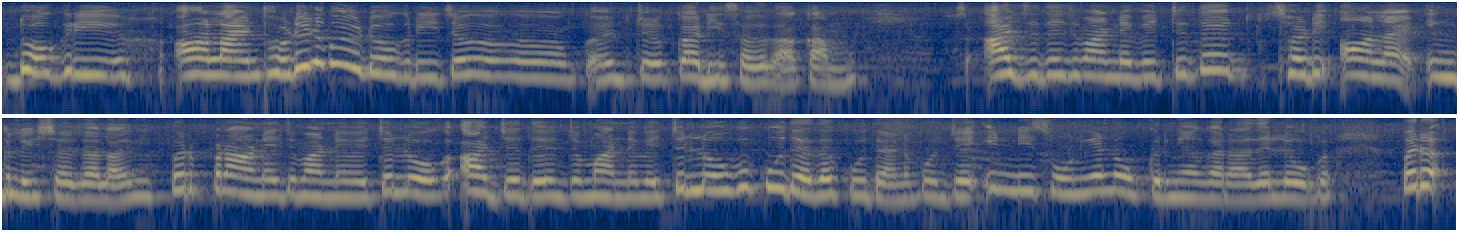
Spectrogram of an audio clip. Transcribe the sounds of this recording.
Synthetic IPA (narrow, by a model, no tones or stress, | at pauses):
ɖoːɡɾiːɔːnlaːɪnt̪ʰoːɽiːləkoːiːɖoːɡɾiːt͡ʃ | kəɾiːsəkd̪a̰ːkəm | əd͡ʒd̪eːd͡ʒəʋaːneːʋɪt͡ʃt̪eːsəɖiːʔɔːnlaːɪnʔɪŋɡliʃəd͡ʒaːlaːɡiːpəɾpəɾaːɽ̃eːd͡ʒəʋaːneːʋɪt͡ʃloːɡəd͡ʒd̪eːd͡ʒəmaːneːʋɪt͡ʃloːɡkuːd̪eːd̪eːkuːd̪ɛːnpʊd͡ʒeːʔɪnːĩːsoːɳɪjãːnoːkɾijãːkəɾãːd̪eːloːɡ | pəɾ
